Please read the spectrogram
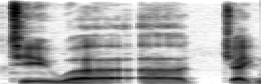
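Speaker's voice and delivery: ordinary talk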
